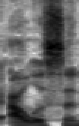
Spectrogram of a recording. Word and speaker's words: Alyson: Allison is A-L-Y-S-O-N.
